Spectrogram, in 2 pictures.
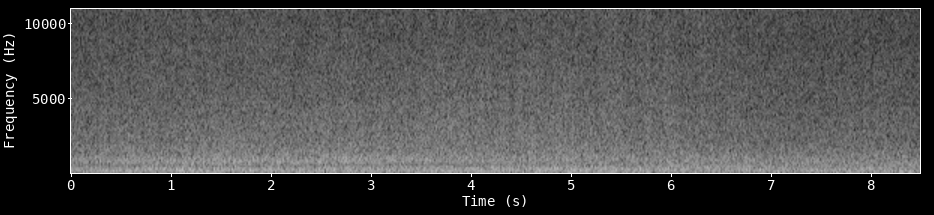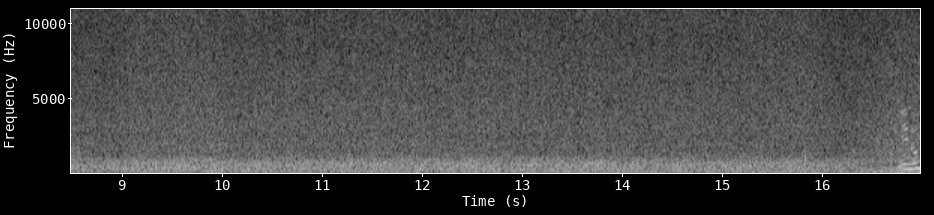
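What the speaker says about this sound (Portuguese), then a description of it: "E tem uma caída de água aqui, muita água." Heavy waterfall at a hydroelectric plant beside a dam, a loud, continuous roar of falling water that holds steady throughout with no voices.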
